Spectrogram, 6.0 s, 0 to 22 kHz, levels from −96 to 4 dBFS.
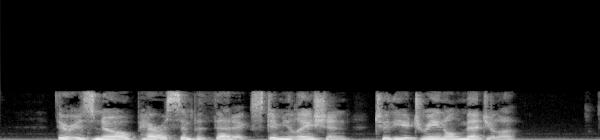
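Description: No technical faults can be heard anywhere in the recording, and the speech signal stays steady and intact throughout.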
